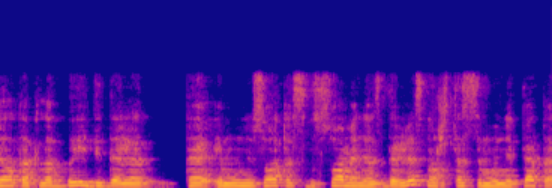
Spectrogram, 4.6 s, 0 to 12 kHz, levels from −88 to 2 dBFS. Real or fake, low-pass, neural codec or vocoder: fake; 7.2 kHz; codec, 16 kHz, 8 kbps, FreqCodec, larger model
